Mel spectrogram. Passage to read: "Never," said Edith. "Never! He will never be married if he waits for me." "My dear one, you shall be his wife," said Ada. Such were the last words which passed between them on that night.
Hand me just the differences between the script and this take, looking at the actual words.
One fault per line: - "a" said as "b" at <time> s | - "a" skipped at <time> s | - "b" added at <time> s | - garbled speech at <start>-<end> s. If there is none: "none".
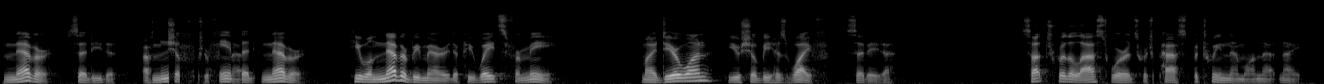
- garbled speech at 1.4-2.6 s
